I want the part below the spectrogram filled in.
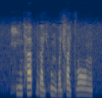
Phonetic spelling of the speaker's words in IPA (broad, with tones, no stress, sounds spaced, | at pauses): h iː˧ n h aː˦˥ p̚ r a˩˦ j h u˨˩ n b a˩˦ j f a˨˩ j k l ɔː˧ ŋ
